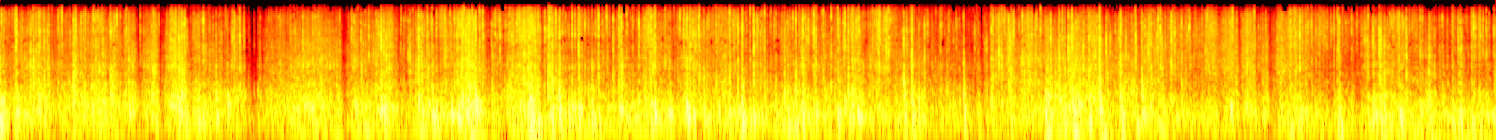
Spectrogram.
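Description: A thin, flexible sheet of brown kraft honeycomb packing paper is held in both hands and scratched and crinkled with long nails. The result is a dense, continuous crackle and rustle with a low papery rumble underneath and bright, crisp highs on top. It stays steady for the full clip, easing only briefly near the start.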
